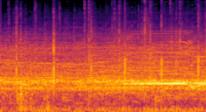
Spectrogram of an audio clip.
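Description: A crowd of fans cheering and whooping at a county fair rough truck race, a continuous roar of voices with a few shouts rising above it.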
